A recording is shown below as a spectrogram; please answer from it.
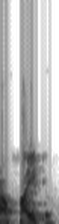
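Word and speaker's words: fight: हो जाएगा फाई और टी को पढ़ेंगे ट फाइट।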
